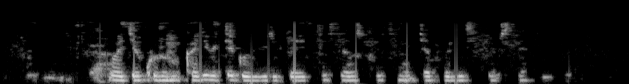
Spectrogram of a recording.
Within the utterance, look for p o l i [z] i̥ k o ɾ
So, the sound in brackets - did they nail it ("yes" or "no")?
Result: no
